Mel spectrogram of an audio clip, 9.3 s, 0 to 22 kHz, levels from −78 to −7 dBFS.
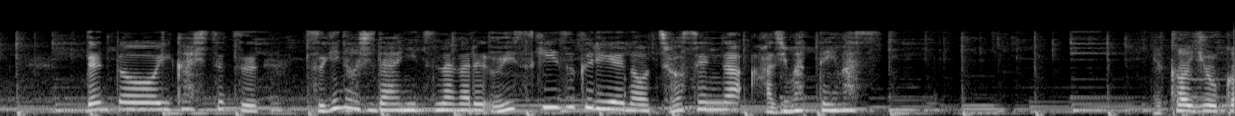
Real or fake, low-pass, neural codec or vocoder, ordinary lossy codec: fake; 7.2 kHz; autoencoder, 48 kHz, 128 numbers a frame, DAC-VAE, trained on Japanese speech; none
